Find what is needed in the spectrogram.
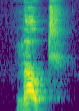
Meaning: a female given name
- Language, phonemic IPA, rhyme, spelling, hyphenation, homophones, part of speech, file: Dutch, /mɑu̯t/, -ɑu̯t, Maud, Maud, mout, proper noun, Nl-Maud.ogg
